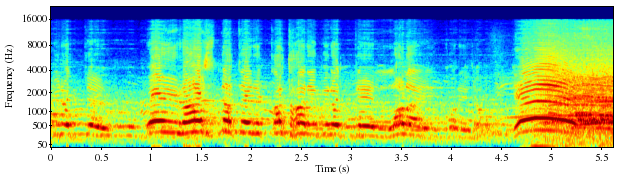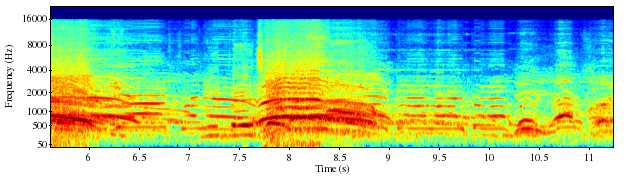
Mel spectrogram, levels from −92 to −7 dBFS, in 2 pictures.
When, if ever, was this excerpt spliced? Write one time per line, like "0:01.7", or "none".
none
